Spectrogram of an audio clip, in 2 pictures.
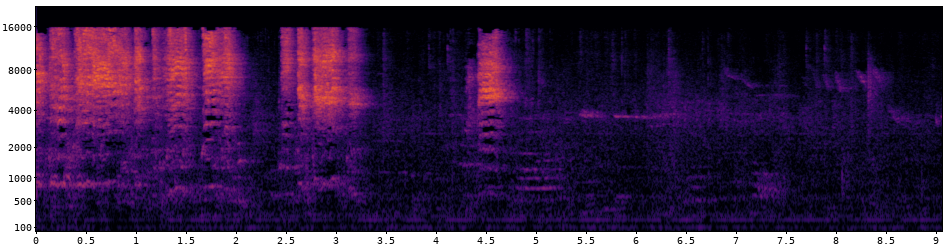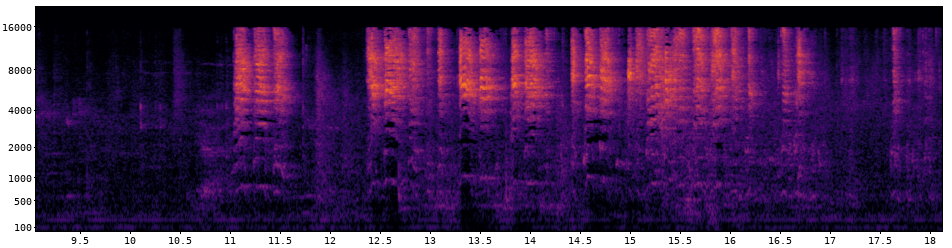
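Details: Egyptian fruit bats in a wildlife park enclosure in February, seen in daylight and sparring in boxing matches, give harsh, high-pitched squawks and chatters in irregular bursts over a low steady hum.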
